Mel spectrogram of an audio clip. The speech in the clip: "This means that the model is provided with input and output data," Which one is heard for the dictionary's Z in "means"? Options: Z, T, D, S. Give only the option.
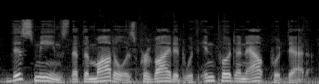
Z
